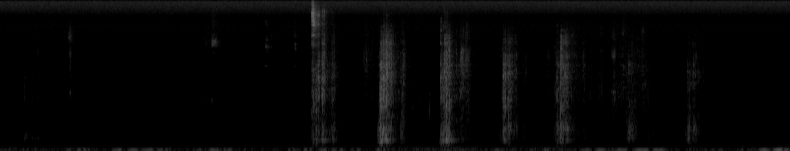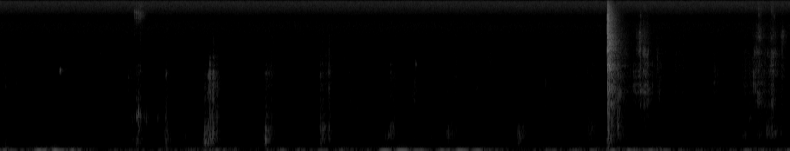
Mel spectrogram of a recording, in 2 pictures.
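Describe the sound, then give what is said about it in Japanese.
Crisp crunching of peanuts being chewed, many sharp, irregular crunches and clicks, fairly soft, with no talk. “ピーナッツだけ食べてもいいよね。”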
